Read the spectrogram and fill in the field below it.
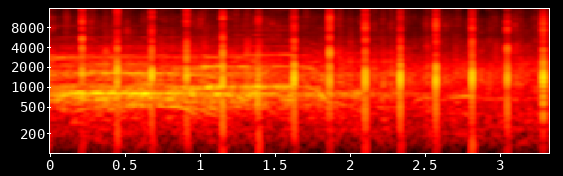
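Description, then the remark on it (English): At a Growth Day event, an audience claps for people standing up after a life-shifting insight. The clapping is a steady, rhythmic beat of about four sharp claps per second, with cheering and whooping voices sustained underneath throughout. “Oh, that's the clap you give for a life shifting insight?”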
